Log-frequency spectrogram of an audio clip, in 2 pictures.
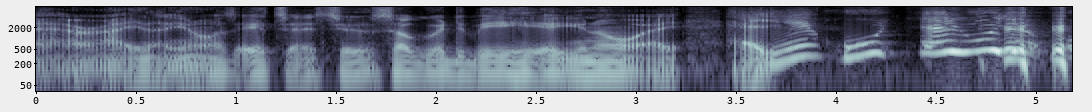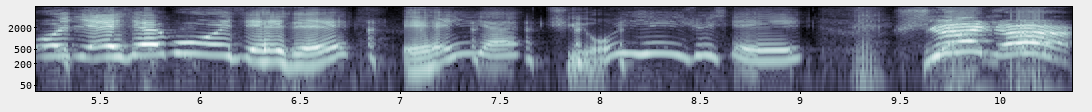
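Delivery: very high, loud, drawn-out, swooping rambling voice. Retelling a stand-up closer, doing an Adam Sandler impression. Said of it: "I had an impression of Sandler".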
